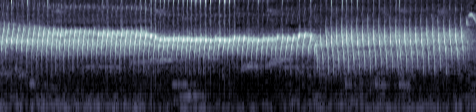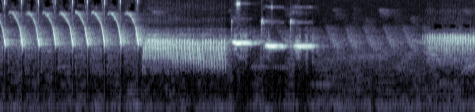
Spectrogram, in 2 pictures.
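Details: Canary singing long ngerek and ngerol phrases meant for tutoring and provoking rivals; a sustained buzzy trill, then a lower rattling trill, a run of rising-falling sweeps, short whistled notes and a final trill.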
